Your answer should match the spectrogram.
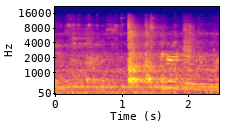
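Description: A horse's hoofbeats with people's voices around, one voice calling out loudly about a second in.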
